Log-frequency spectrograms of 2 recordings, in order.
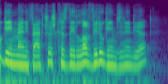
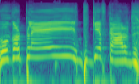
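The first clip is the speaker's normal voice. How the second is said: loud, high fake Indian accent, "play" drawn out; 7 semitones higher, 6 dB louder than usual. Joking with others about bad accent impressions, a speaker does a put-on Indian accent. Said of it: "Like that's what it sounds like".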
